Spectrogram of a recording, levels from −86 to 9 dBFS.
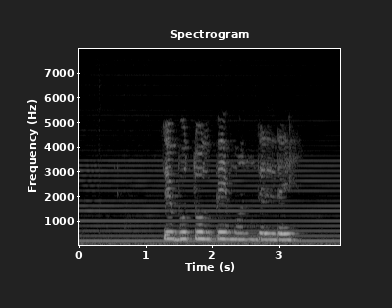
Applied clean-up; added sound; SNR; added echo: none; Telephone; 15 dB; reverberation time 0.3 s.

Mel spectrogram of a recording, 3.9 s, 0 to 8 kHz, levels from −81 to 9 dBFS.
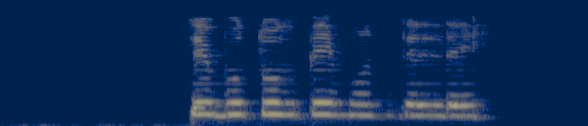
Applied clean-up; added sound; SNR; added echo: neural mask model DeepFilterNet 3.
